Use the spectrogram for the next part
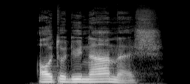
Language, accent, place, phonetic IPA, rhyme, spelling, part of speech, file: German, Germany, Berlin, [aʊ̯todyˈnaːmɪʃ], -aːmɪʃ, autodynamisch, adjective, De-autodynamisch.ogg
- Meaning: autodynamic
